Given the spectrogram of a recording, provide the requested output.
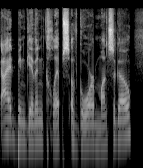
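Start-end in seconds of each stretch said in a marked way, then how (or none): none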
